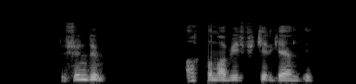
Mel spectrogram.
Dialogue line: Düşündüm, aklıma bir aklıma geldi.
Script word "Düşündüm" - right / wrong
right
